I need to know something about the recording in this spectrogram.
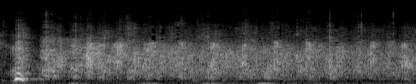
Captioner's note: audience applauds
